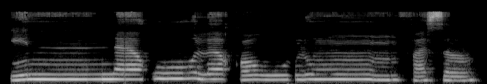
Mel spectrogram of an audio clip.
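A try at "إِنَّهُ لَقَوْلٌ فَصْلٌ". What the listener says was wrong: Fnya harusnya tebal. Fasl fasl. Nah, gitu coba fasl.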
